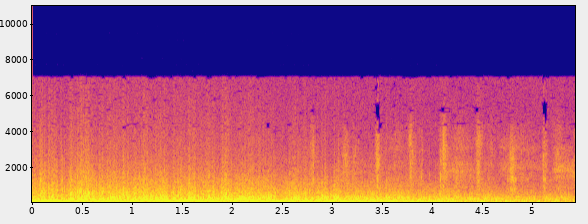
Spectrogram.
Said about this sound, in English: Too dark to see. What's that? Horse. One of the cavalry horses.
